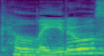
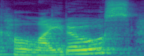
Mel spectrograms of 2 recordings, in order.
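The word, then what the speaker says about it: Kaleidos: their Instagram page that it's not pronounced Calais Dose, it's called Calais Dose, and I thought I would just kind of mention it because I keep saying it wrong all the time. I've said Calais Dose for the longest time, but it's Calais Dose.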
